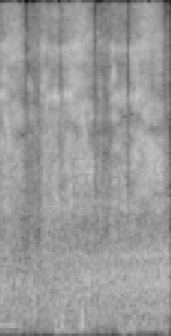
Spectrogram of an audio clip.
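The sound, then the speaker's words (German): Steady scraping, a rough rasping sound in repeated strokes with brief pauses between them, like a scraper dragged firmly across a hard surface, on a cold, sunny Saturday morning before driving to work. No one speaks. “Das heißt, noch fahre ich nicht, noch kratze ich.”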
